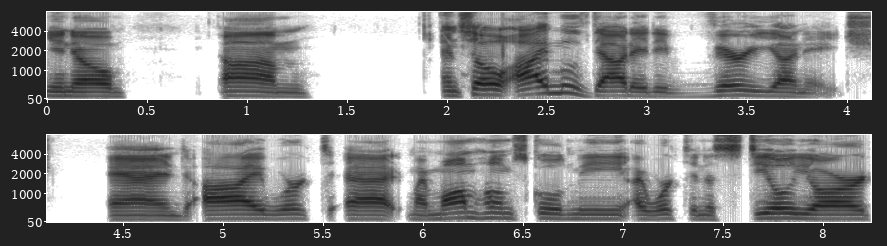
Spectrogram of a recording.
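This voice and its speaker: A man with a Californian accent, fairly high pitch, fairly even intonation and big swings in loudness. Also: moderate pace. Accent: Californian American English. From US West Coast, San Diego. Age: 40s. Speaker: off-grid sticker business owner. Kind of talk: casual interview.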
